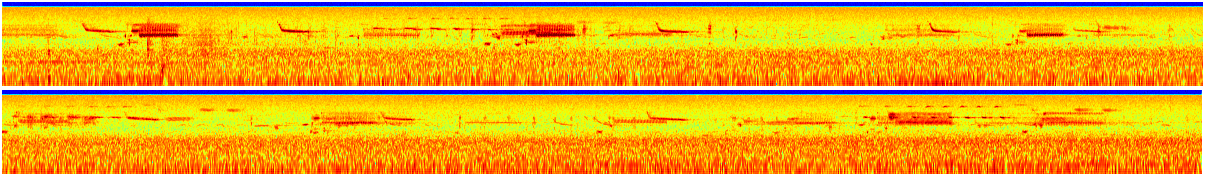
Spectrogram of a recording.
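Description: Birds calling: short downward-sliding chirps and quick runs of high notes, in groups every few seconds, over a steady low background rumble.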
